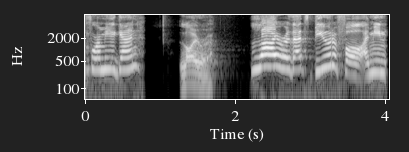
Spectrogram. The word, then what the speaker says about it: Lyra: human she's like will you pronounce will you pronounce her name for me again lyra lyra that's beautiful i mean yeah in your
